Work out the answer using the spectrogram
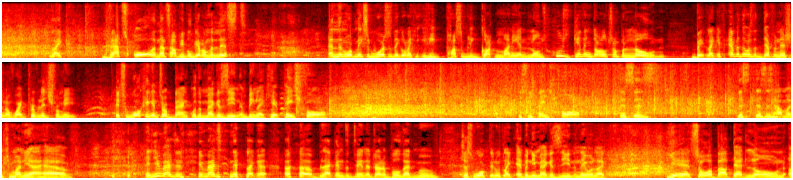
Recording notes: interact with the audience when The Daily Show cuts to commercial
